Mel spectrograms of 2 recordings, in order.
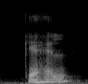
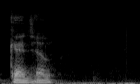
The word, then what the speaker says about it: Cajal: Now over here, Cajal, it is Spanish word. So J is pronounced as H, but in India many times we speak it as a Cajal.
